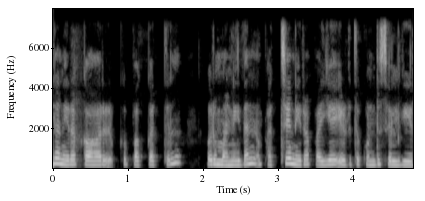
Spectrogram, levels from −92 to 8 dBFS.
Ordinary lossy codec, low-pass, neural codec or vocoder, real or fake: none; 7.2 kHz; none; real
